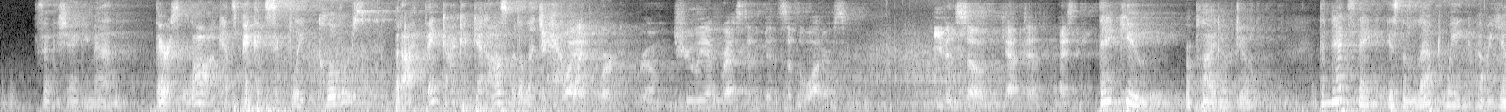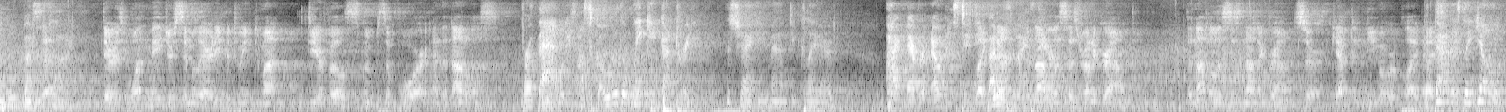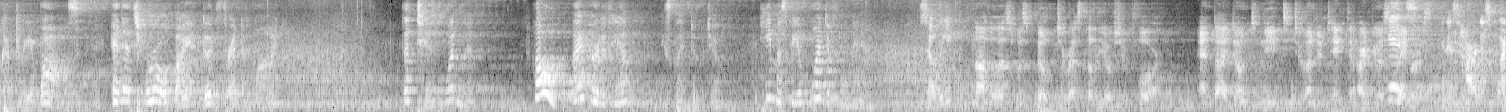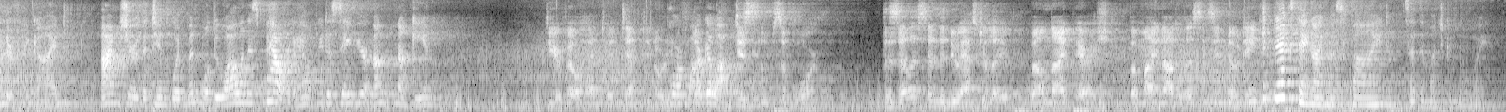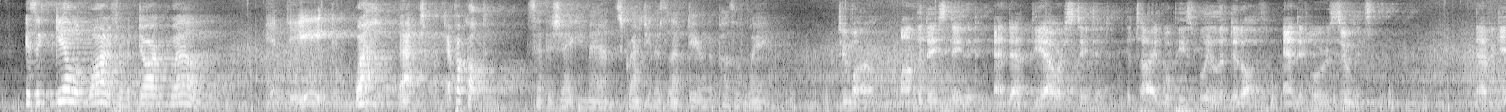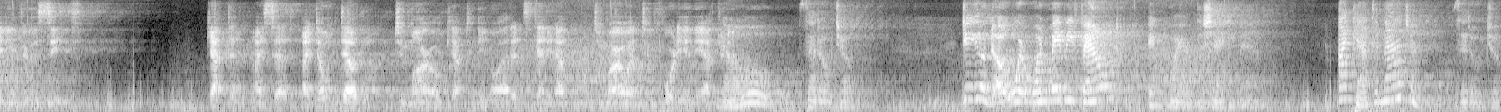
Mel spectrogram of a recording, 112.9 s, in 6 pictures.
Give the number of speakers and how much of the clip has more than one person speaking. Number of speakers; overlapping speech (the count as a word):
two, about 7%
